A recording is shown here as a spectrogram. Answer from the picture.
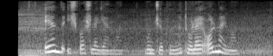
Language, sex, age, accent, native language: Uzbek, female, 18-24, Andijon, Uzbek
